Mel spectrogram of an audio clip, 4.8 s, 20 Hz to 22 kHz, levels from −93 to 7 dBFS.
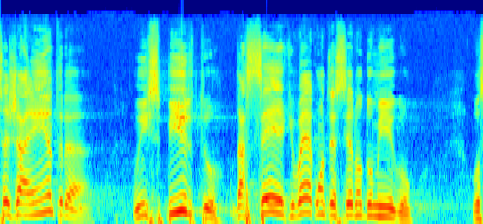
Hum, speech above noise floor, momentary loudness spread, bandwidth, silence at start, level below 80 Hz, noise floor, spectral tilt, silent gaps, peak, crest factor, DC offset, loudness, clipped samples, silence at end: none; 31 dB; 9 LU; 16.5 kHz; 0 s; -38 dBFS; -45 dBFS; -4 dB/octave; none; 0 dBFS; 14 dB; under 0.1%; -14 LUFS; under 0.1%; 0 s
